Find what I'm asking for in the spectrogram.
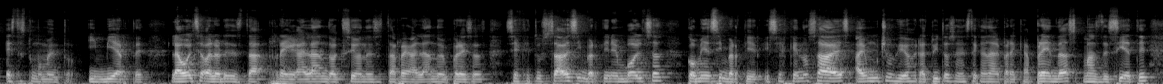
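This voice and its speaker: A young man gives direct-to-camera personal finance advice, coaching the viewer with energy and hand gestures, recorded on a boom-arm studio mic in a small room. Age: young adult. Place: small room indoors, seated on a couch. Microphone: studio mic on a boom arm in front of him.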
